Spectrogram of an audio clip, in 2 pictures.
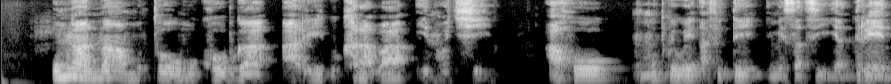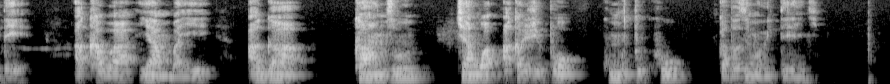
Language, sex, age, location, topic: Kinyarwanda, male, 18-24, Kigali, health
